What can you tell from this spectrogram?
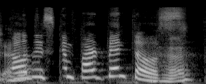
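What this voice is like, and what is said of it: Mock Spanish accent. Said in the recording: “this your impression of someone who speaks Spanish ... I don't know how to speak Spanish, so I'm just doing the accent”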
